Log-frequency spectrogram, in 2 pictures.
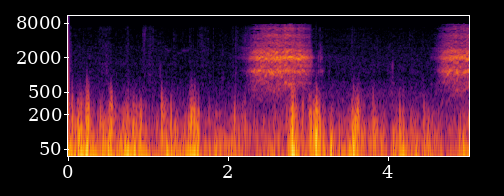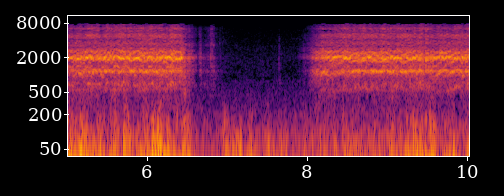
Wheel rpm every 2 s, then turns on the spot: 0, 30, 70, 60, 120.
none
